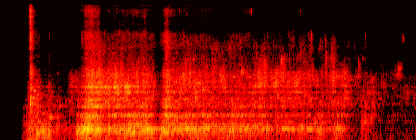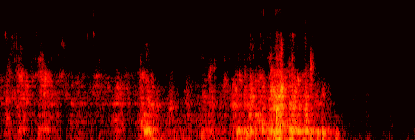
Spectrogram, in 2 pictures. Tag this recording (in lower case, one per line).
toilet flush
home sounds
